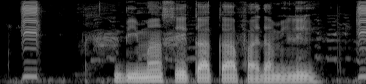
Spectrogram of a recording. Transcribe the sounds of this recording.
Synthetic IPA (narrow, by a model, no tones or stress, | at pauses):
bimaːsekaːkaːpʰaːjd̪amileː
